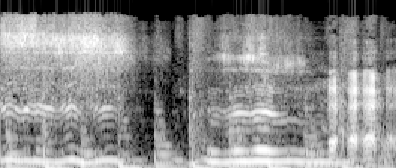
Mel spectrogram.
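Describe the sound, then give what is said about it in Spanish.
Bees buzz in a steady drone that wavers up and down in pitch, with a regular pulse of deep thumps underneath and a brief hiss near the end. “¿Creen que las abejas te paren la colita tan así?”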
